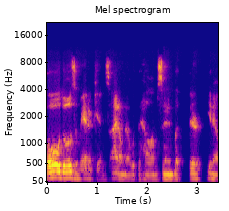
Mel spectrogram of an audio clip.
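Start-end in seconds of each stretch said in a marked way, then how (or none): 0.0-1.3 clumsy, bad, put-on Russian accent. Imitating how Russians look at Americans, in a bad Russian accent. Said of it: "I can't do a good Russian accent".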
